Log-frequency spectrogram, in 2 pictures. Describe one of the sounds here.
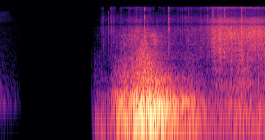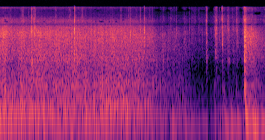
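A magical shimmering whoosh swells loudly, then hisses softly and fades.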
